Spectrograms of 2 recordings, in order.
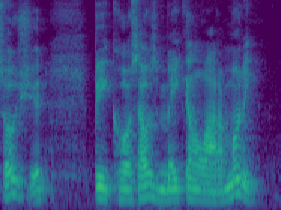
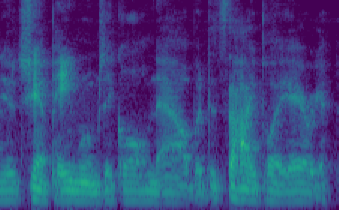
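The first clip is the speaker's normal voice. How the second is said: usual speaking voice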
